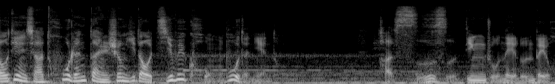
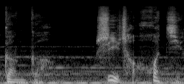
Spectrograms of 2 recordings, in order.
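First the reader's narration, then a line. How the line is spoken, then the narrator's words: Muttering to oneself. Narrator (Chinese): 喃喃自语道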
